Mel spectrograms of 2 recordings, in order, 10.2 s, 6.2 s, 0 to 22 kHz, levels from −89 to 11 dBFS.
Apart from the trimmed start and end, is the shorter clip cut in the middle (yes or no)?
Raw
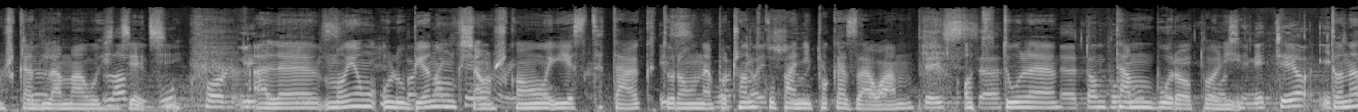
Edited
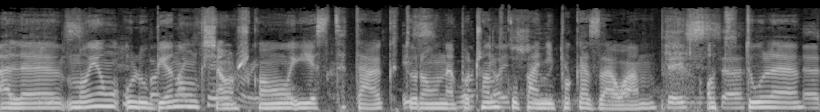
no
